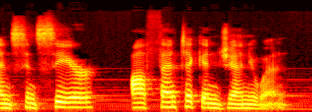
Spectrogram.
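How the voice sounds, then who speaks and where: Music plays behind a woman who talks fairly slowly. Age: 60s. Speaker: nurse midwife. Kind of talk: educational talk to camera.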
